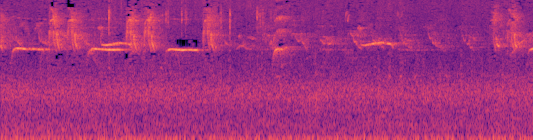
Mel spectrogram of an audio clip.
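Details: Chopi blackbird delivering rapid high chirps and thin level whistles in quick succession, partly buried under a steady low-frequency roar of outdoor noise.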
